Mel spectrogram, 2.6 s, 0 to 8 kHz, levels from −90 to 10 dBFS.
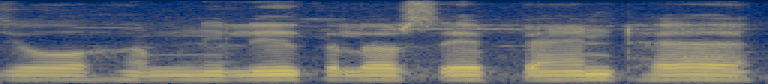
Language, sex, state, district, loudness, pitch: Hindi, male, Jharkhand, Ranchi, -15 LUFS, 110 Hz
